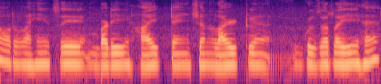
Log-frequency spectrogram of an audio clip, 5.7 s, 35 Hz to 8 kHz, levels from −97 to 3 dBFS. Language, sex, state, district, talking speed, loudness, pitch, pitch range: Hindi, male, Uttar Pradesh, Deoria, 105 wpm, -17 LUFS, 130 Hz, 125-135 Hz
